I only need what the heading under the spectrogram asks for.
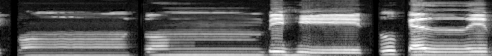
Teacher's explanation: میم ساکن کے بعد با آیا ہے. اخفا شفوی ہوگا. غنہ کے ساتھ پڑھیں گے. ہا کے نیچے کھڑی زیر ہے 1 الف کے برابر کھینچ کر پڑھیں گے.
